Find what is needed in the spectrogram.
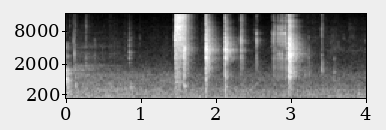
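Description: Aluminium Coca-Cola can being opened by its pull tab: a sharp crack with a hiss of escaping gas about a second and a half in, a few small clicks of the tab, then a second short crack and hiss about three seconds in.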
